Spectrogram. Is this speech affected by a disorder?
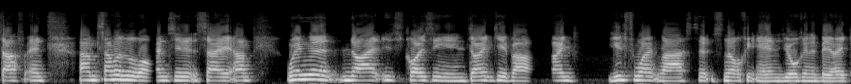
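Yes: bilateral cleft lip and palate; congenital bilateral cleft lip and palate, many operations from 3 months, hip bone graft, throat operation; as child squeaky, very airy, nasal voice, speech therapy through life, much improved since.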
